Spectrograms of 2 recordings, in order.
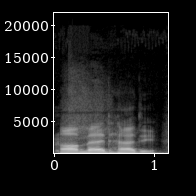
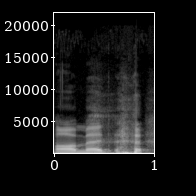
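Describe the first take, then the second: First: Slow, loud Ahmed Hadi in Arabic accent. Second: Said in the usual way. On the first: Shown as a demonstration. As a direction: draw out the name the Arabic way. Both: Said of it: "I say it with the Arabic accent".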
